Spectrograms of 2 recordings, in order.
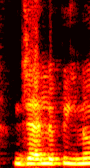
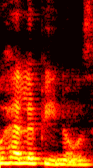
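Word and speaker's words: jalapeño: यहां पे आए तो जेलपिनो लिखा हुआ है तो हम जेलपिनो बोलते थे। फिर मुझे बताया कि जेलपिनो इसकी प्रोनाउंसिएशन जो है वो हेलोपिनोस है। तो फिर मैं हेलोपिनोस बोलने लगी।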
